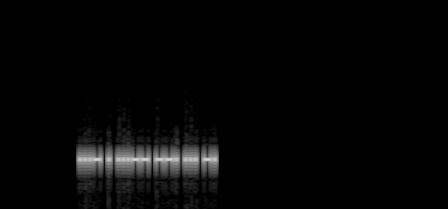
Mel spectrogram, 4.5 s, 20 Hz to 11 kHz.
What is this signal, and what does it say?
Morse code, heard as a keyed tone, about 49 wpm, 700 Hz. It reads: VE3GSN
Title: DXCC-100 Call Signs - 6 Characters - Repeated 2x - 50wpm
